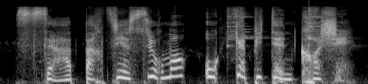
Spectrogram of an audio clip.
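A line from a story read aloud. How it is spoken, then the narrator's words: Two voices exclaiming. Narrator (French): Les deux s'exclament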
